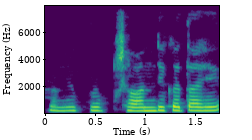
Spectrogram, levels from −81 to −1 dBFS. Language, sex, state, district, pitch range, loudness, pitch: Marathi, female, Maharashtra, Dhule, 255-265 Hz, -16 LUFS, 260 Hz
